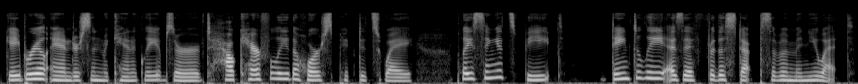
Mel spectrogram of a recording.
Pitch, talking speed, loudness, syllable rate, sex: 215 Hz, 160 wpm, -20 LUFS, 5.4 syllables/s, female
